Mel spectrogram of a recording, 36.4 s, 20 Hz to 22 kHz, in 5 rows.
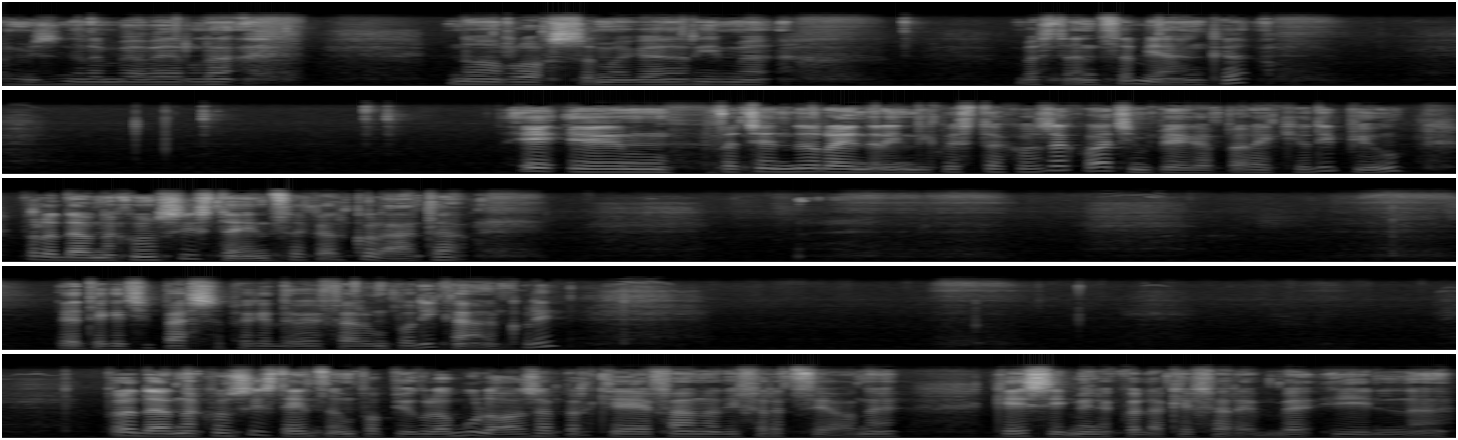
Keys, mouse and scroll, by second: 0.5 click.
